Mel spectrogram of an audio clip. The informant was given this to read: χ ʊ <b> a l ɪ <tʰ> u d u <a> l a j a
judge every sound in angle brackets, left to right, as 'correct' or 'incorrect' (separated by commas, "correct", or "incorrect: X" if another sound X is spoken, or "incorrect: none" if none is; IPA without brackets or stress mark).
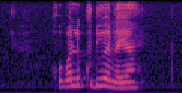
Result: correct, incorrect: kʰ, incorrect: ɛ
